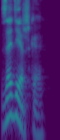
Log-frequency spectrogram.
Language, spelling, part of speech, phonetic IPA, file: Russian, задержка, noun, [zɐˈdʲerʂkə], Ru-задержка.ogg
- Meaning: 1. detention, stoppage 2. delay, retardation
